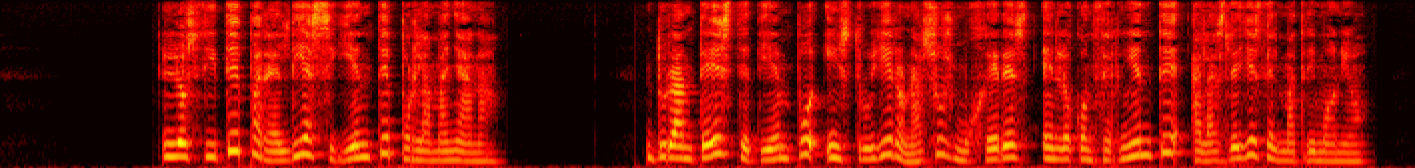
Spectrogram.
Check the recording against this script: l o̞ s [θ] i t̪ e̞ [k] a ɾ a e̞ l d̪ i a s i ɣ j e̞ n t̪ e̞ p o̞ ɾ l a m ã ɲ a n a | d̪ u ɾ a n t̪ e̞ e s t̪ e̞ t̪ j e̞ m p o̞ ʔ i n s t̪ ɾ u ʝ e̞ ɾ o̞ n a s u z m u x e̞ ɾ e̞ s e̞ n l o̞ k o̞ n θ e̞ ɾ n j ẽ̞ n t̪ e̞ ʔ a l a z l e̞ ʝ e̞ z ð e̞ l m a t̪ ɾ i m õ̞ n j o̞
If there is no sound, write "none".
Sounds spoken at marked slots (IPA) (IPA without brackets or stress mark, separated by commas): θ, p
